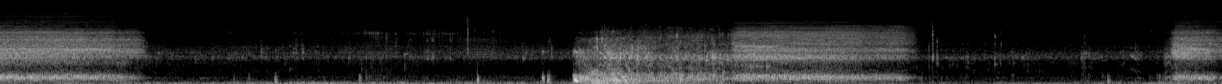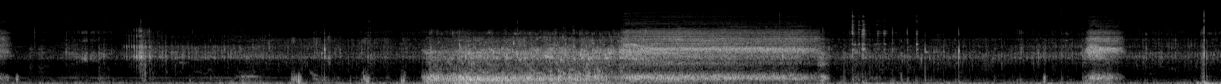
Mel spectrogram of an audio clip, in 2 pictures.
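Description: Scuba bubbles gurgle and rush loudly in bursts underwater.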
